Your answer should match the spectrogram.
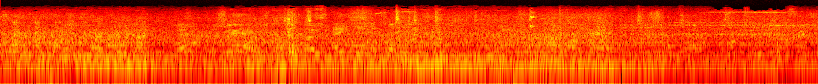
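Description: A vehicle engine running steadily at idle, a low continuous drone, under the chatter of a crowd of people talking.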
